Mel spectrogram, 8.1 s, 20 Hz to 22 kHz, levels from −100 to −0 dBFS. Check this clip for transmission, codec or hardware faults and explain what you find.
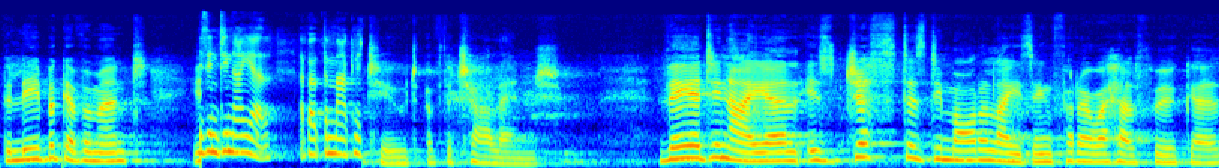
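There is one fault: from 1.33 s to 2.41 s the audio is read two samples at a time, so that stretch plays at double speed. The reader treats each pair of samples as a single frame, as if the stream had two channels or wider samples, and steps through the data at 2.0 times the proper rate. The sound in that window is rushed and pitched up an octave.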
